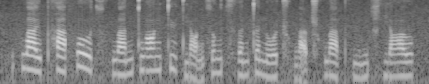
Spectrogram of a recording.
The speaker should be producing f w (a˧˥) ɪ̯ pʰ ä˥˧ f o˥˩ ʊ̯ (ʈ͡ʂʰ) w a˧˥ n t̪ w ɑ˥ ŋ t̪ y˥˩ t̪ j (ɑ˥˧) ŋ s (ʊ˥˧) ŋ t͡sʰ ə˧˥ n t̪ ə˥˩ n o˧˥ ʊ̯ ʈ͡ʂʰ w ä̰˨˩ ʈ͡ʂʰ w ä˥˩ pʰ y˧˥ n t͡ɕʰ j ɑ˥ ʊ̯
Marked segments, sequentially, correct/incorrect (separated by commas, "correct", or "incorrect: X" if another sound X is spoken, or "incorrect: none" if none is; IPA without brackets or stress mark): incorrect: a˥˧, incorrect: t͡sʰ, incorrect: ɑ̰˨˩, incorrect: ʊ˥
